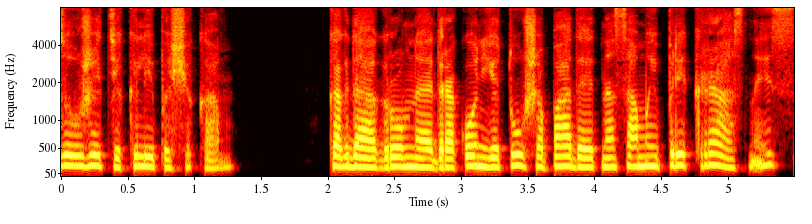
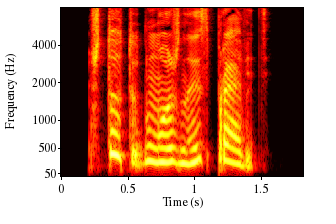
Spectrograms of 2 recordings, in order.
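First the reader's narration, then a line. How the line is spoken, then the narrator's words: Sobbing. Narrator (Russian): всхлипнула я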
